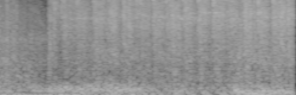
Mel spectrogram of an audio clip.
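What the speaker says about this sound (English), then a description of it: "Oh, shoot him, get some bullets on him, get some bullets on him." Sustained automatic gunfire in a multiplayer shooter scrim match, a dense overlapping stream of rapid shots with no pauses, steady and fairly loud throughout.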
